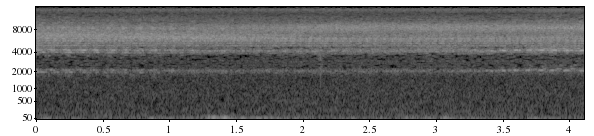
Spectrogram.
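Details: Evening cicadas (higurashi) sing together in woodland, with wind and falling leaves. A continuous high-pitched ringing wash of many callers, with a fine rapid pulsing and a steady thin lower whine.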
